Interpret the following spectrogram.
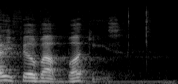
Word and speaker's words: Buc-ee's: how do you feel about Buc-ee's? Boosies?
